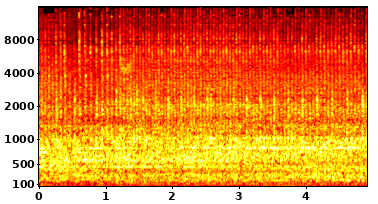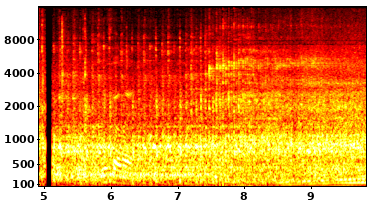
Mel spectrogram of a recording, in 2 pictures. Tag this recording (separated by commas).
Engine, Speech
